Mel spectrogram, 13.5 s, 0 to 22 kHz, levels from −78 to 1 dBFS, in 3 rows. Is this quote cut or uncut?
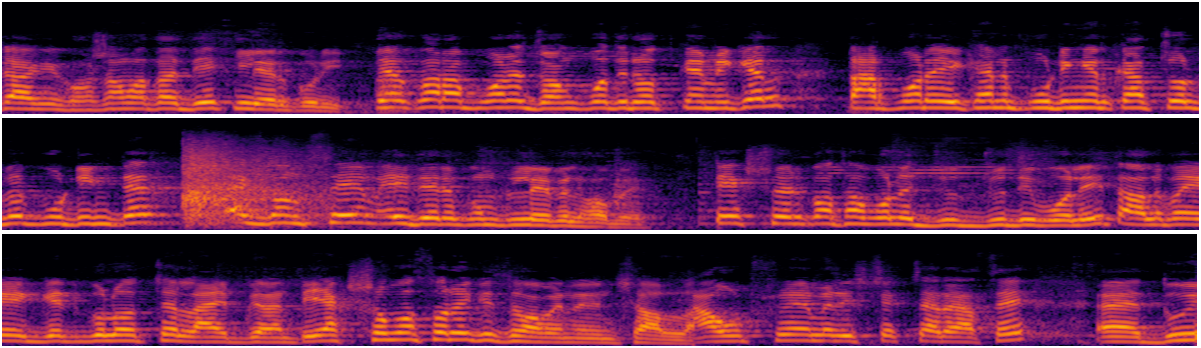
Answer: cut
